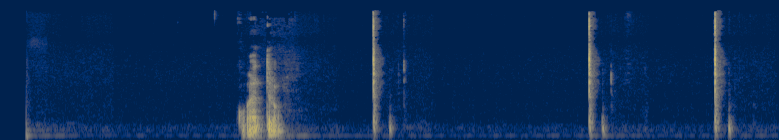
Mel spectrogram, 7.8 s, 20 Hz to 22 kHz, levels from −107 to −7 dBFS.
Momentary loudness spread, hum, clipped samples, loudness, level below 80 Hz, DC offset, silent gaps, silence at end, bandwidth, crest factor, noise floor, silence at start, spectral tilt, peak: 10 LU; none; under 0.1%; -32 LUFS; -80 dBFS; under 0.1%; none; 0.6 s; 16 kHz; 38 dB; -89 dBFS; 2.45 s; -2 dB/octave; -2 dBFS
